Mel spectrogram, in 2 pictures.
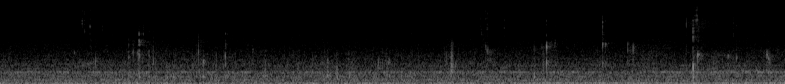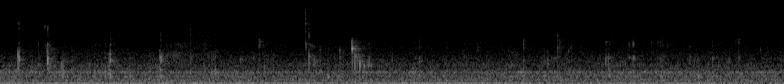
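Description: Close-miked eating: biting and chewing a soft, syrup-soaked fried egg, with many scattered wet mouth clicks and smacks over a steady low hum.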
